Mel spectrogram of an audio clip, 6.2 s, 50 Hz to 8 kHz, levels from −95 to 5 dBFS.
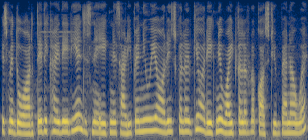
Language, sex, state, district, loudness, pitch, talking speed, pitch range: Hindi, female, Uttar Pradesh, Muzaffarnagar, -13 LUFS, 225 Hz, 245 wpm, 205-230 Hz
